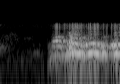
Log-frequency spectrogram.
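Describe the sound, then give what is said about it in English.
A dog bark or short bark-like burst, fairly faint. It starts after a brief quiet stretch and carries on to the end. “I'm going to apologize for my dog's barking.”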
